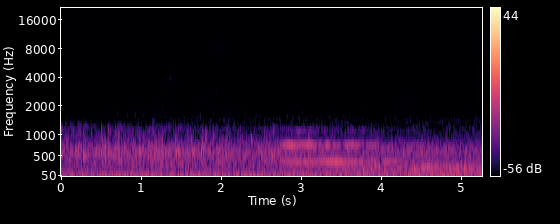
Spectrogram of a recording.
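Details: Whale song underwater: a pair of faint, steady tonal moans, one pitched above the other, held for about a second and a half over a constant low rumble of sea noise.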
